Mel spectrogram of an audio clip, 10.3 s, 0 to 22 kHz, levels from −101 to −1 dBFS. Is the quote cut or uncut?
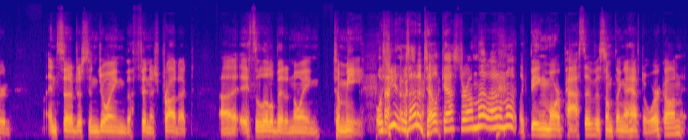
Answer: cut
